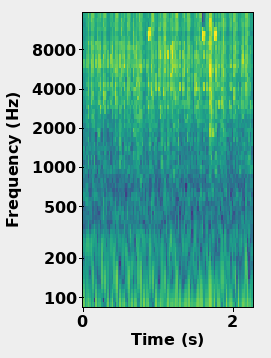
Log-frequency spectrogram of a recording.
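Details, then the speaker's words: Ford Bronco driven after sitting ten years: deep engine rumble with loose rear clunks and rattles; tailgate lacks a passenger-side latch so tailgate and tire carrier move and bang together. "I'm sure you can hear the banging in the back back there that's just the tire carrier the the tailgate doesn't have a latch on the drift passenger side so the tire carrier is kind of what holds that tailgate on"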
